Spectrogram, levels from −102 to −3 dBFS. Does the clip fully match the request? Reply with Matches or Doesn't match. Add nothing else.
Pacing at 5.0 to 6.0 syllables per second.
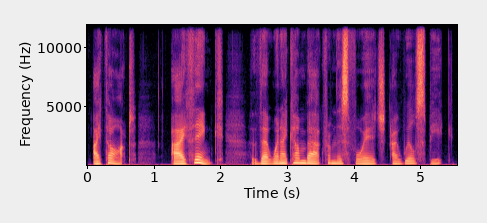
Doesn't match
